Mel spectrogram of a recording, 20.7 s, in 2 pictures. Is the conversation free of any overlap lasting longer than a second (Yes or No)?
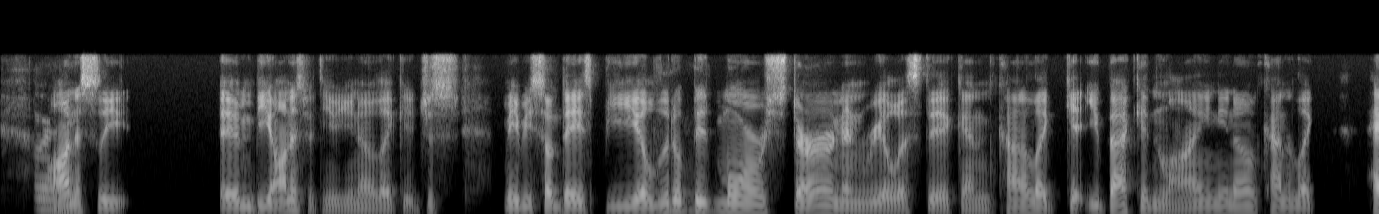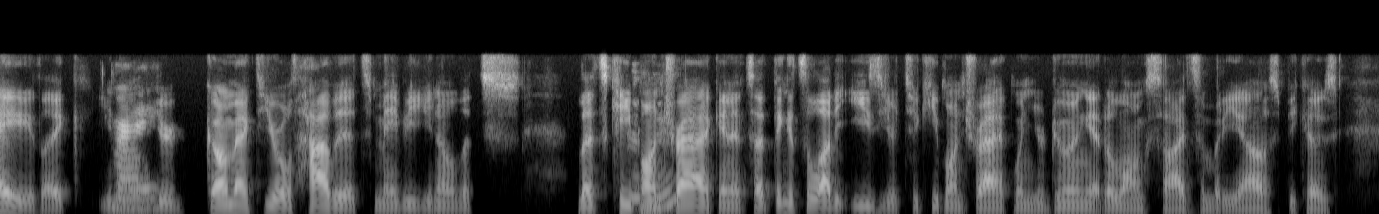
Yes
